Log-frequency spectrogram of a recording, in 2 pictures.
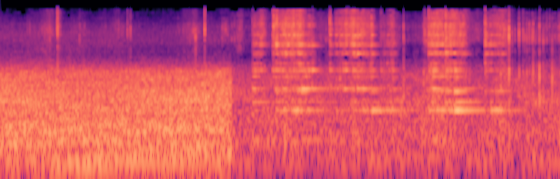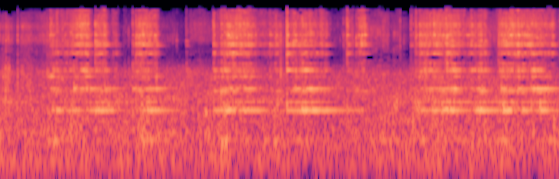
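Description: A loud, steady rushing noise that cuts off abruptly about two seconds in. After it come soft, repeated chime-like notes at a few fixed pitches, coming and going in a rhythm.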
